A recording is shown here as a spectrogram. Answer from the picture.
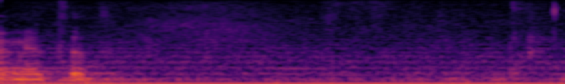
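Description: Pause in a man's speech: a steady low hum with faint background hiss, after the tail of a spoken word at the very start.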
